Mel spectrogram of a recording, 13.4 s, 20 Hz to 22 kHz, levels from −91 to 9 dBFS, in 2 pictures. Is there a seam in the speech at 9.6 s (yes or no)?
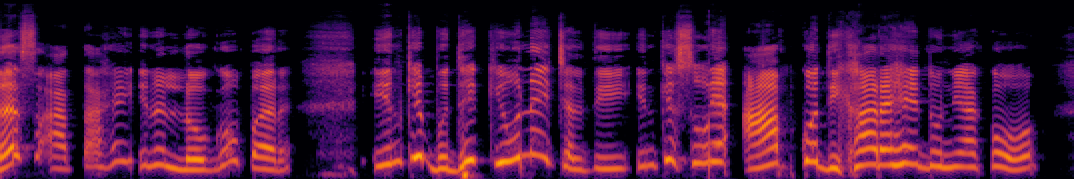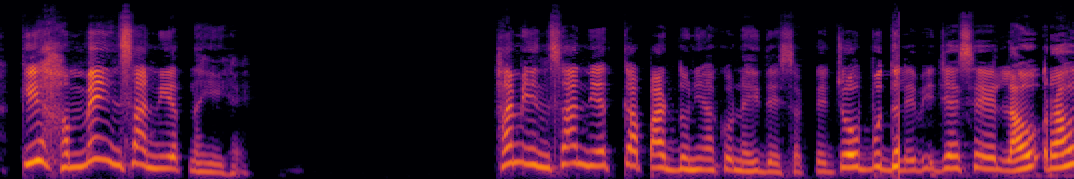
no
